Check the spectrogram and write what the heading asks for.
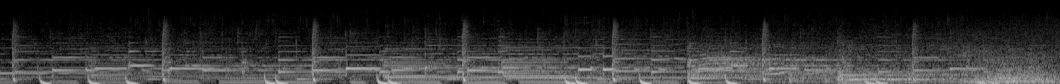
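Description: Background music with held notes and a steady low beat, laid over the hiss of heavy rain falling on pavement and roads.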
